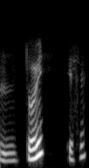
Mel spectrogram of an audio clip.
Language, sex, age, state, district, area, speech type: Assamese, male, 18-30, Assam, Charaideo, rural, conversation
